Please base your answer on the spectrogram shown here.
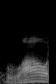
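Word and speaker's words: Waw: If I put a wow here, which I read somewhere, I would be more tempted to pronounce in English as wow. But this is wow, wow, like V.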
